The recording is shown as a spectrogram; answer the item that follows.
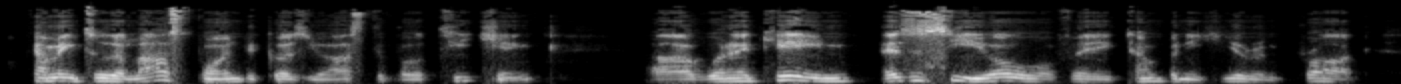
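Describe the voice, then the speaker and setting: A man speaks with a German accent. His pitch sits fairly high, and the sound is dry and close with no echo. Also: ordinary pitch variation, fairly quick pace. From Germany. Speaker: business lecturer. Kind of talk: interview.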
